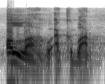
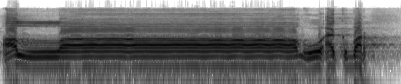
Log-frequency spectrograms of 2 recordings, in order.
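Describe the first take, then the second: First: The phrase is said short and quick. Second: The phrase is drawn out long.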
